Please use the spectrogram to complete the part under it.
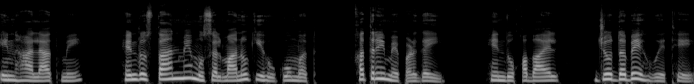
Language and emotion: Urdu, neutral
